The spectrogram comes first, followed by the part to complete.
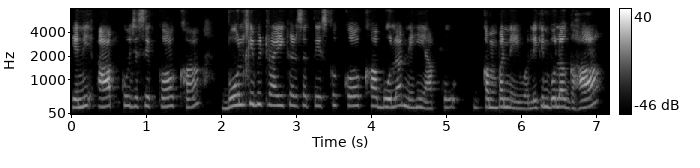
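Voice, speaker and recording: A woman teaching an exam-prep grammar lesson, explaining step by step and repeating each sound and letter slowly. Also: fairly high pitch, darkish tone.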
